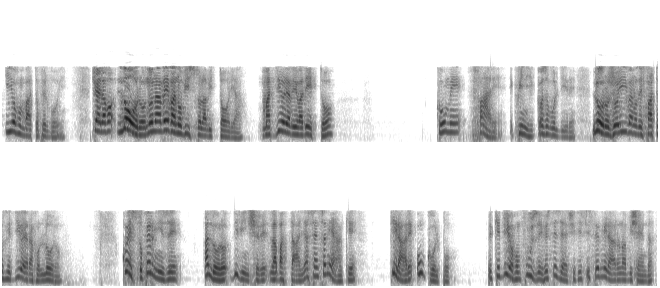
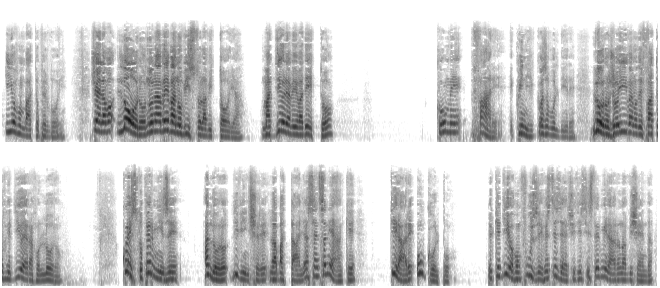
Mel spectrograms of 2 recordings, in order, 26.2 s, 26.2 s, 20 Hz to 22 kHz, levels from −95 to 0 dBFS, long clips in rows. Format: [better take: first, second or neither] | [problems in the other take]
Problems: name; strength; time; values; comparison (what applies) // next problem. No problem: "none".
second | garbled, watery; badly; nothing above 4 kHz; slightly in the second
